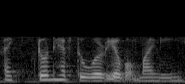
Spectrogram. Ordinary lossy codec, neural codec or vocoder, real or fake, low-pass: none; none; real; 3.6 kHz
